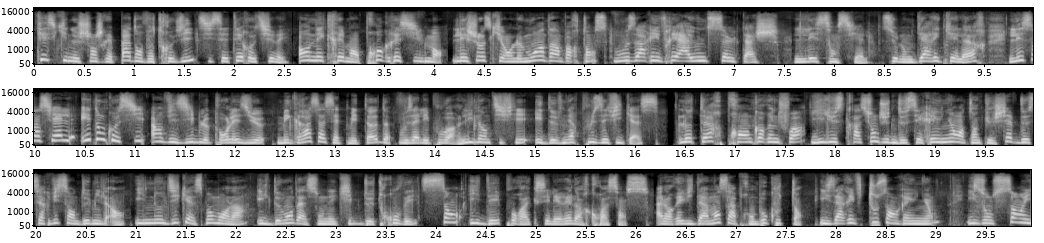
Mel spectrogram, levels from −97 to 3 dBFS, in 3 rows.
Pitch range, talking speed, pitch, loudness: 190-250 Hz, 210 wpm, 220 Hz, -15 LUFS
